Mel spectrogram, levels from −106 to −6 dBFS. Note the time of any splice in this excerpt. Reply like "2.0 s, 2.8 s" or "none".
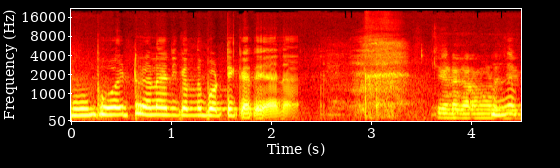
3.4 s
